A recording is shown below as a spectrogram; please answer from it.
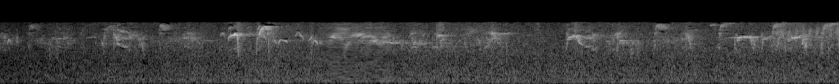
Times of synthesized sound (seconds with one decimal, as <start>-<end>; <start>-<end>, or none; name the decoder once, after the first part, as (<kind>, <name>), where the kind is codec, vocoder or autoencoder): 3.2-3.9 (vocoder, HiFi-GAN)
